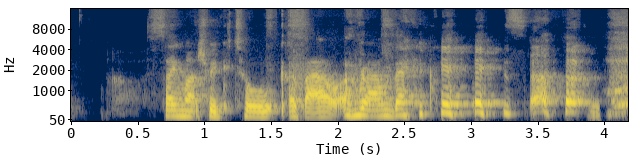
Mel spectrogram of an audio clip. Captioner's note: laughs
